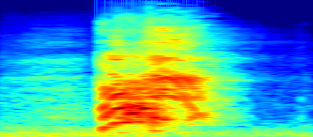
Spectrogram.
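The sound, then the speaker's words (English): A single loud sneeze bursts out abruptly and fades within about half a second, standing alone with no talking around it. “I gotta sneeze, hang on.”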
